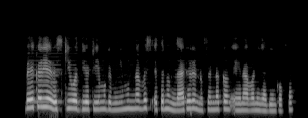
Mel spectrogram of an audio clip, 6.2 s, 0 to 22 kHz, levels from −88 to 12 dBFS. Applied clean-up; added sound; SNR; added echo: neural mask model DeepFilterNet 3.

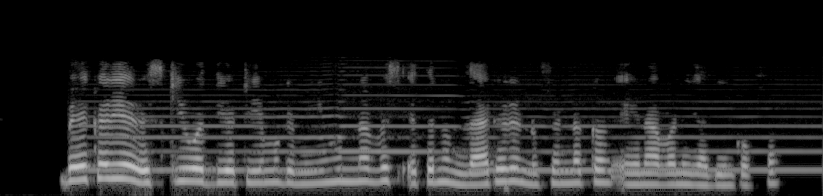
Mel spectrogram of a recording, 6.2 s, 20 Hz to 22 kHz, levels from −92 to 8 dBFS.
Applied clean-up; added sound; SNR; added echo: none; Wind instrument, woodwind instrument; 16 dB; none.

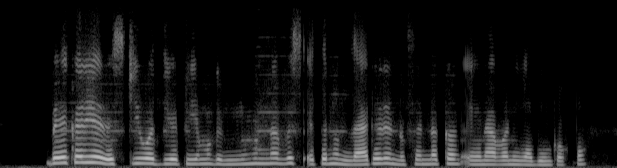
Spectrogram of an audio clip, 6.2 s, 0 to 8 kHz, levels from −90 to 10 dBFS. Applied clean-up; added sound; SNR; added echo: neural diffusion model UNIVERSE++.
